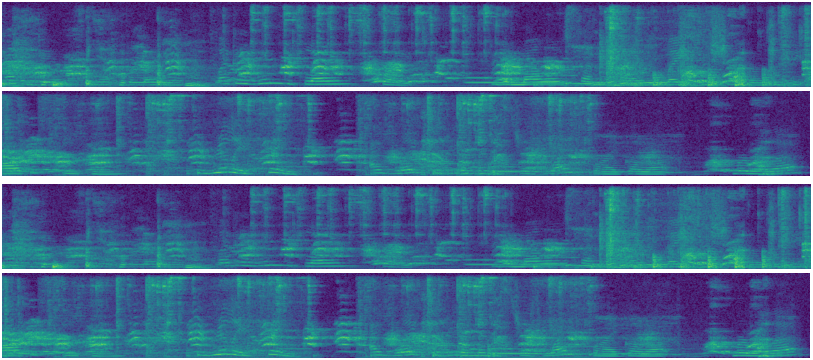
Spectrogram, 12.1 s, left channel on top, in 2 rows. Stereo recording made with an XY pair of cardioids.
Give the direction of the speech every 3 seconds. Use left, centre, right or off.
left, left, centre, right.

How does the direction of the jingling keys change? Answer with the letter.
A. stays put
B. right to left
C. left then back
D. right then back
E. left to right
D.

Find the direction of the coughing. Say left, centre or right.
centre.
